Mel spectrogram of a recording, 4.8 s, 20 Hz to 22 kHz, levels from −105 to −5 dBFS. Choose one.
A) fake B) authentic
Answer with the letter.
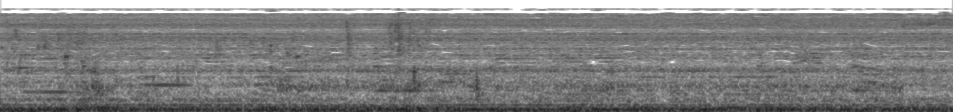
B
